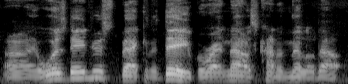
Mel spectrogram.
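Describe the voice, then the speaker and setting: A man's voice: medium pitch, sing-song, a little fast, fairly bright tone. Laid-back young man, rambling. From Compton, California. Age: 20s. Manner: laid-back, rambling, many fillers and restarts. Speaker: football player guest. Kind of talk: casual interview.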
